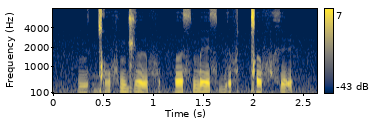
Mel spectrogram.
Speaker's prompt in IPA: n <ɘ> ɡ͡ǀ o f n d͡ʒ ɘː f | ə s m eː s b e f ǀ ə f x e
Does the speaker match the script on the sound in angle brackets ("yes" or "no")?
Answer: yes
